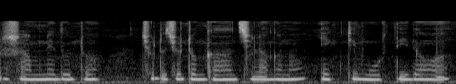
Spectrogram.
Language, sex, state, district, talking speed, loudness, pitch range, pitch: Bengali, female, West Bengal, Cooch Behar, 120 wpm, -23 LUFS, 230-245 Hz, 235 Hz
